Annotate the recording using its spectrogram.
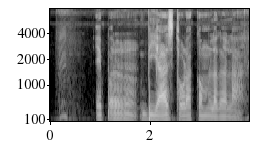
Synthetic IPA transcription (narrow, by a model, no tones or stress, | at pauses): eːpə̰ɾbijaːd͡ʒt̪ʰoːɽakəmləɡala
